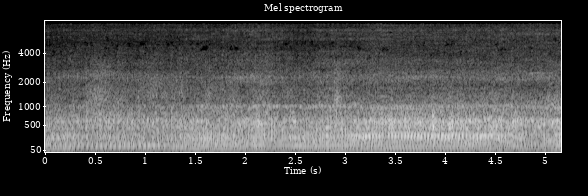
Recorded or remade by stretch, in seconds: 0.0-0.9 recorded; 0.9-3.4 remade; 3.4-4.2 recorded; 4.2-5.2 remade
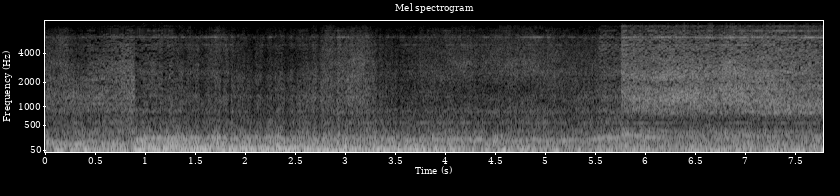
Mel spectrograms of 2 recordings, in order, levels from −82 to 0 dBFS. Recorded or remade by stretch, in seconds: 0.0-7.8 recorded

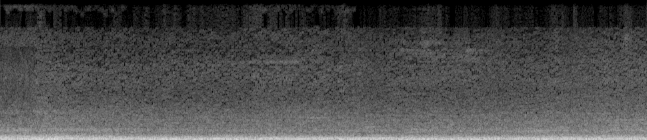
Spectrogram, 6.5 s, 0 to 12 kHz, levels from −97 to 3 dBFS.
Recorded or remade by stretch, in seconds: 0.0-5.3 remade; 5.3-6.5 recorded

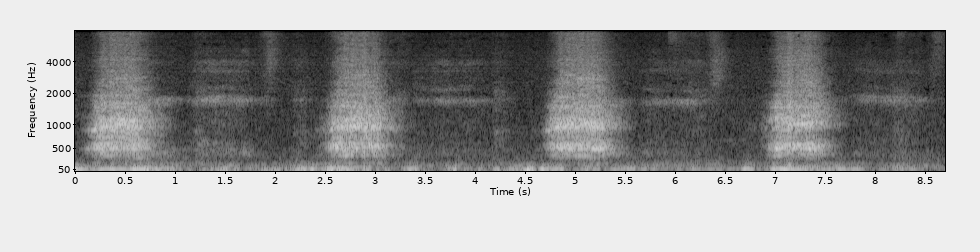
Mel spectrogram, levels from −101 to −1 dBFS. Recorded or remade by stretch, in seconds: 0.0-0.7 recorded; 0.7-4.6 remade; 4.6-8.7 recorded

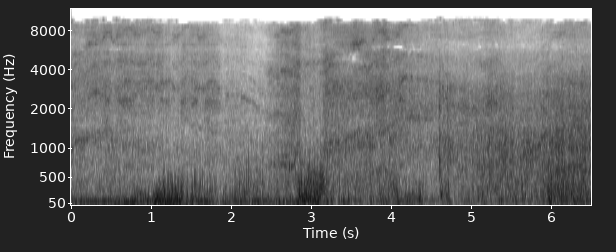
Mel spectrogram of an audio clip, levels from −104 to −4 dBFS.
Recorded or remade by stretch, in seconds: 0.0-2.0 recorded; 2.0-3.6 remade; 3.6-6.5 recorded

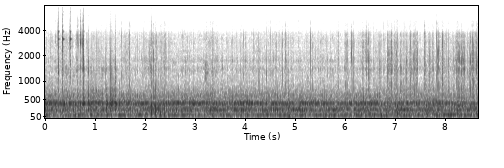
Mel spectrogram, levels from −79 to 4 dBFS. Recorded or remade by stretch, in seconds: 0.0-0.9 recorded; 0.9-1.5 remade; 1.5-8.7 recorded

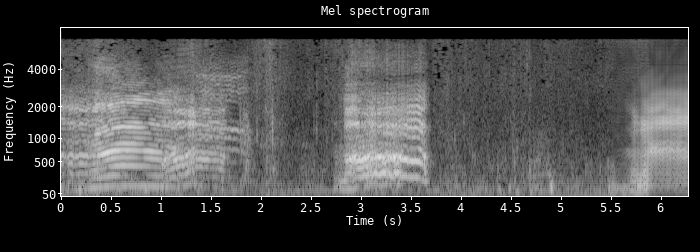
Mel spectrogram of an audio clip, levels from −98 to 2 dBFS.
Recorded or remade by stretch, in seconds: 0.0-5.5 recorded; 5.5-6.3 remade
